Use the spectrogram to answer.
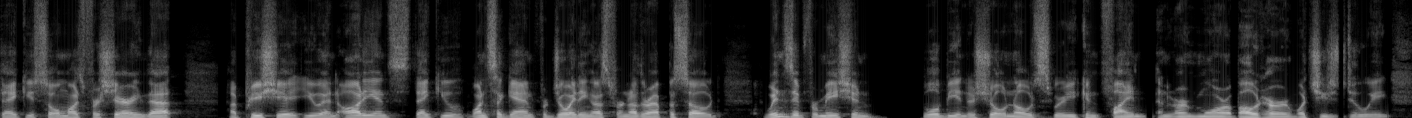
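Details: Adult male podcast host; Normal speech.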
